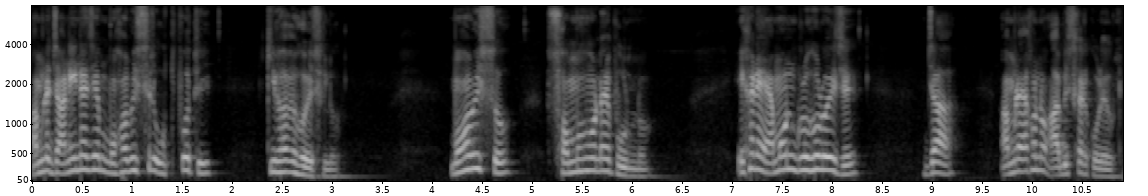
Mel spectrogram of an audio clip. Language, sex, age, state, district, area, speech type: Bengali, male, 18-30, West Bengal, Hooghly, urban, spontaneous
